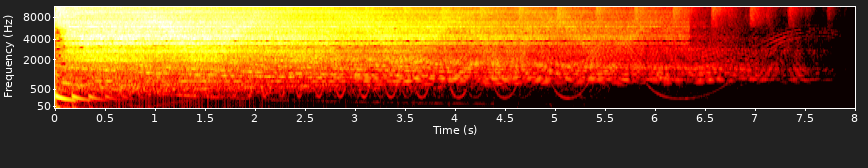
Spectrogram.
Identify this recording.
i designed these in renoise stacking various of my samples and synths presets, then bouncing processing until it sound right for my use
break, crash, cymbal, cymbals, down, fx, hit, noise, release, sfx, Splash, transition, white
